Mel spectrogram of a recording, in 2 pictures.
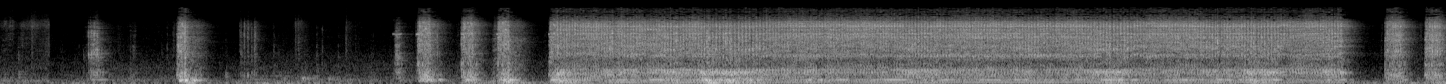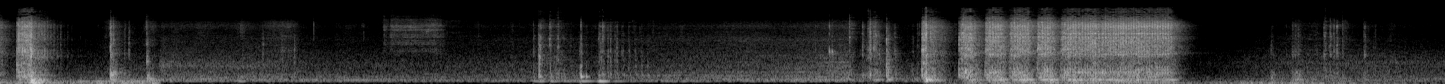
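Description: Cordless reciprocating saw with a carbide blade cutting through a rear suspension lateral link bolt that is seized in its bushing. It starts in short stop-start bursts, then cuts steadily for about eight seconds, gives a few more short bursts, goes quieter for several seconds, and cuts again for a couple of seconds near the end.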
